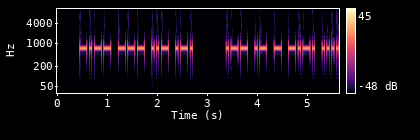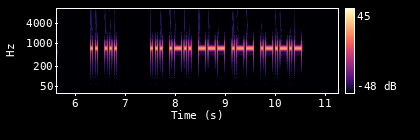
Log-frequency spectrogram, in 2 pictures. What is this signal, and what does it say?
Morse code, heard as a keyed tone, about 25 wpm, 700 Hz. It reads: YOUR WATCH IS SLOW.
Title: 2x Word-Spacing - Sentences from Top 400 Words - 25wpm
